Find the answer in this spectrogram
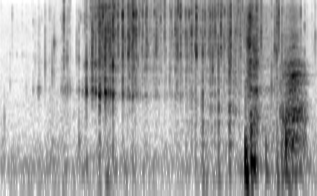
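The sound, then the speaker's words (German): Someone bites into a flaky apple pastry (Apfelplunder) with a loud, brittle crunch, followed by crackling, crinkly chewing sounds as the crisp layers break apart. No one speaks. “So ein mm. Äpfelblunder. nur schon, ich sage euch, wenn ihr uns gehört, jetzt ist zum, ein Plunder. zum Hören, Achtung.”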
